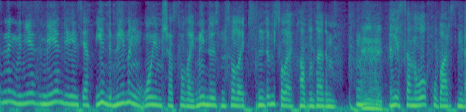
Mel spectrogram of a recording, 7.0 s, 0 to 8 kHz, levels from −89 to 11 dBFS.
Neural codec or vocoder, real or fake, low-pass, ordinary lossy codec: codec, 16 kHz, 4 kbps, FreqCodec, smaller model; fake; none; none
